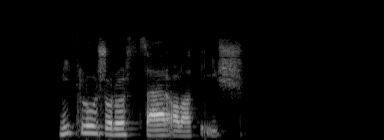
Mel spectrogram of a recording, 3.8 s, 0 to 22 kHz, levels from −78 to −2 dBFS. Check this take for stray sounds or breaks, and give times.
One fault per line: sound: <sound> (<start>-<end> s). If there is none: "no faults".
no faults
